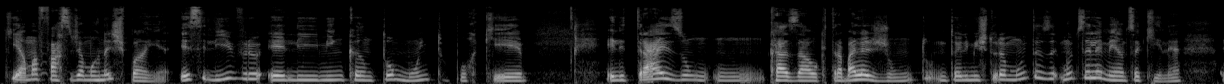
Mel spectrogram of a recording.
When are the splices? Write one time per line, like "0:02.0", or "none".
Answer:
none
